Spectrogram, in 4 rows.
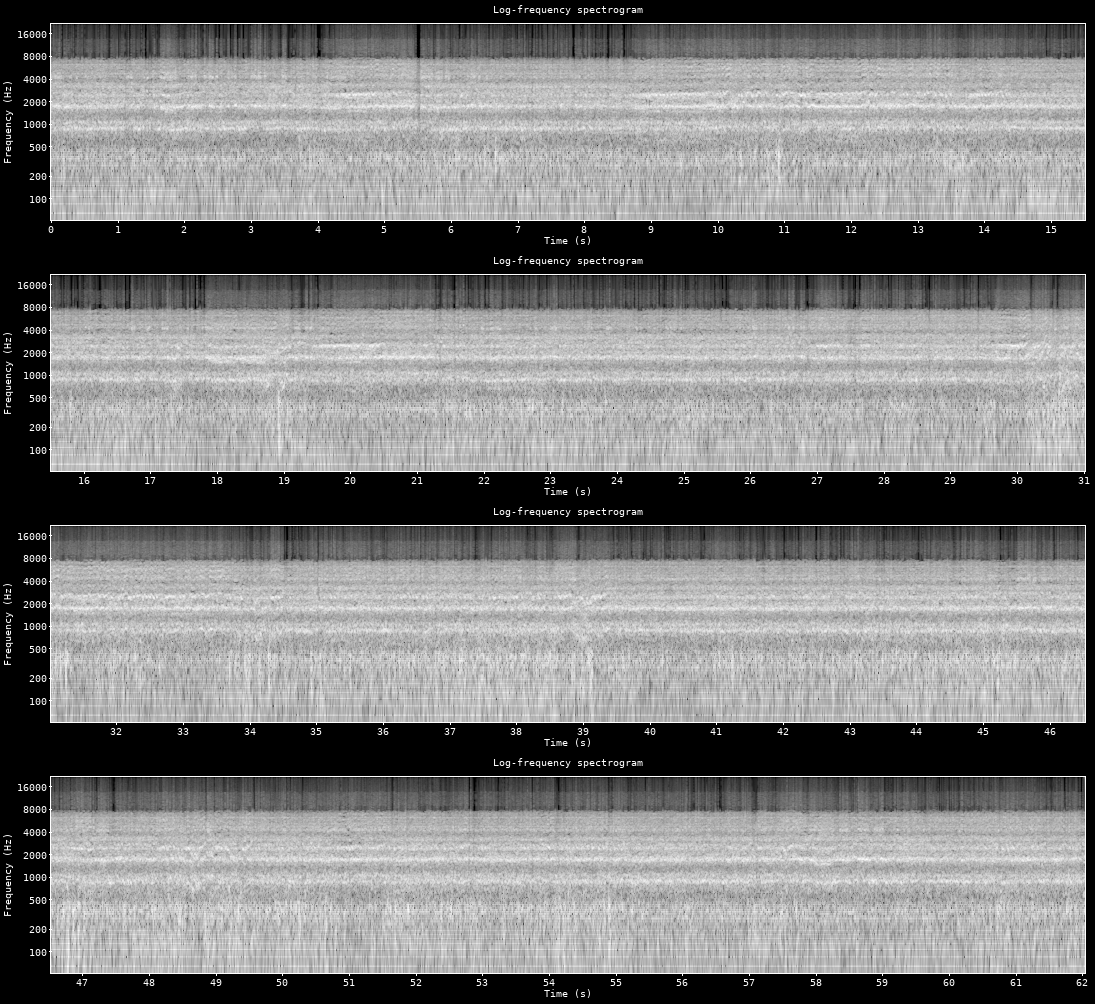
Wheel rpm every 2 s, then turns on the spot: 230, 230, 220, 230, 230, 220, 220, 230, 230, 220, 220, 230, 230, 230, 230, 220, 210, 230, 230, 230, 240, 230, 230, 230, 230, 230, 230, 230, 230, 230, 230.
none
